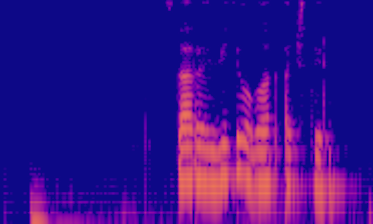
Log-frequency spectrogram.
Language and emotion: Russian, neutral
